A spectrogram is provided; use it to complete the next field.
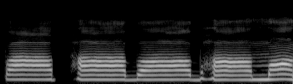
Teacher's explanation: प वर्ग यानी प, फ, ब, भ, म में हवा ओष्ठ को स्पर्श करते हुए निकलती है। इसीलिए इसे स्पर्श व्यंजन कहा गया है।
